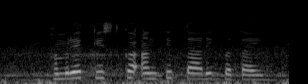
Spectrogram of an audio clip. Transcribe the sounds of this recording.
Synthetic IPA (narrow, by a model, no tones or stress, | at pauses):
həmɾekɪskaʔə̃nt̪ɪmt̪aːɾik̚ʰbət̪aːi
